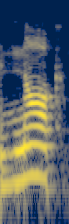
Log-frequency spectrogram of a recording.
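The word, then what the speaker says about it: know: हमारा रूल कहता है कि जब कभी भी एन से पहले के को लिखा जाएगा तो के साइलेंट होगा। तो इस हम क्या पढ़ेंगे? नॉक, need, knife, नो।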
